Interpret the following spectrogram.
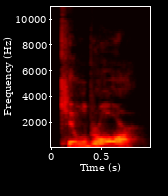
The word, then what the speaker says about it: Kilbraur: rebuttal, we had a Kilbraur. That's his name, Kilbraur. Kilbraur, that sounds quite aggressive. I like it. Well, it's not Kill with two L's, that's just a name. It's Kilbraur. Kilbraur.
